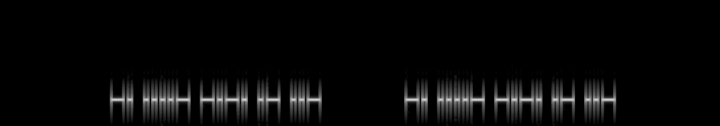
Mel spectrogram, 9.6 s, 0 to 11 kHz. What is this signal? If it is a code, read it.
Morse code, heard as a keyed tone, about 22 wpm, 700 Hz. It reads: N4CAU N4CAU
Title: USA Call Signs - 5 Characters - Repeated 2x - 22wpm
